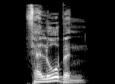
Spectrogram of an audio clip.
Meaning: to betroth; to get engaged (optional [with mit (+ dative) ‘someone’])
- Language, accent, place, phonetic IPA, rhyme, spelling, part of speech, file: German, Germany, Berlin, [fɛɐ̯ˈloːbn̩], -oːbn̩, verloben, verb, De-verloben.ogg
